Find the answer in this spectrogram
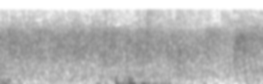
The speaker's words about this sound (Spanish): Y el día de hoy estamos en este espacio convocado por el Instituto Nacional Electoral. Por favor, un aplauso a todos quienes integran a este honorable instituto.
